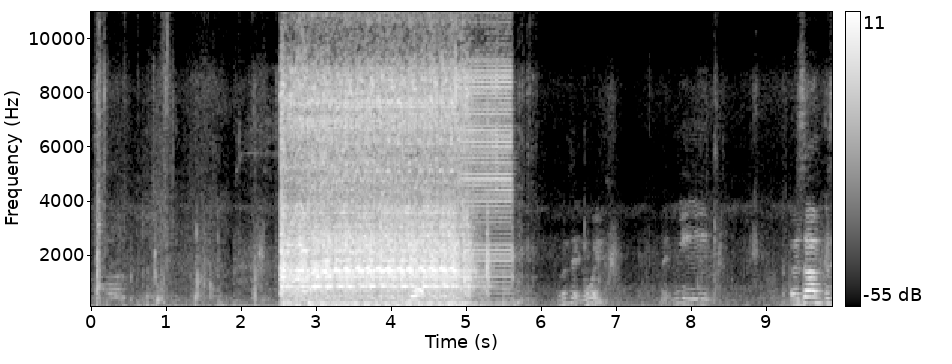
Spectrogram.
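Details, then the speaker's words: Mazda FD RX-7 with bridgeport rotary on its first start attempt: about three seconds of steady even cranking, roughly four beats a second, never fires; fuel pump wiring and MAP sensor hose being checked, cause unconfirmed. "so I've just tried to start it and nothing's happened"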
